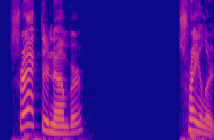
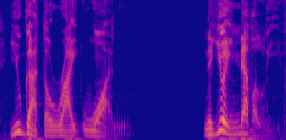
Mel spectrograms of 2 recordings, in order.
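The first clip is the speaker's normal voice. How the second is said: her inner voice; 7 semitones lower than usual. Retold or imitated. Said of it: "she's thinking".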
